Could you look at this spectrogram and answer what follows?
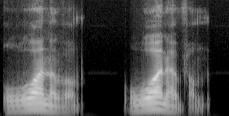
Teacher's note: Aqui também ele usa um artifício bem legal que é contrair o them, onde a gente não pronuncia o TH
